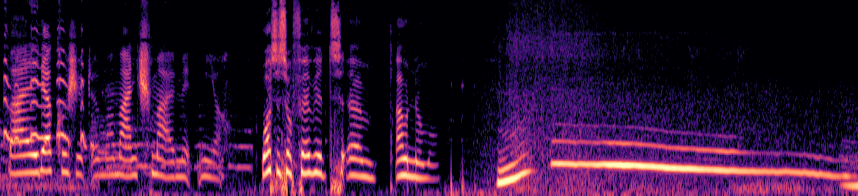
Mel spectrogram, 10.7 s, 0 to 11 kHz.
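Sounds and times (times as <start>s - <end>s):
speech: 0.1s - 5.6s, 6.2s - 7.1s
whale call: 6.2s - 10.7s.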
